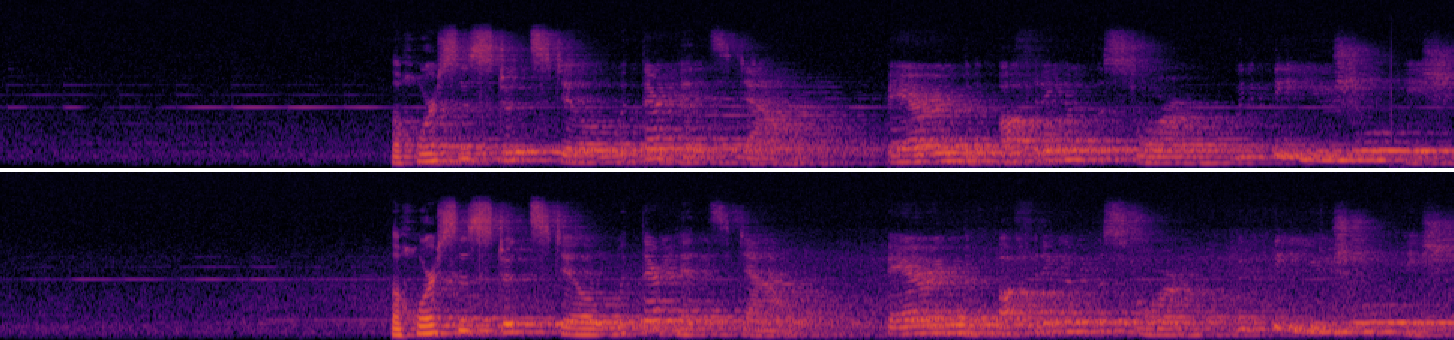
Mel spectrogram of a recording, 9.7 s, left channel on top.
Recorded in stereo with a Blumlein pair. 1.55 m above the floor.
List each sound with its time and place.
2.6 s a woman speaking: 65° right, 0.5 m; by 9.6 s 75° right, 7 m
